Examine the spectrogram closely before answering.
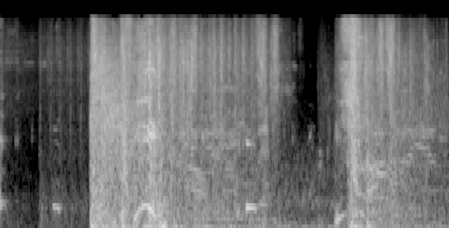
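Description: A sniper rifle fires a loud, booming shot.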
